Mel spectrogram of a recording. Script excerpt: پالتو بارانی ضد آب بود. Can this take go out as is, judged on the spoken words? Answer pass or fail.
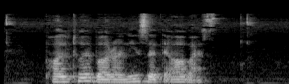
fail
